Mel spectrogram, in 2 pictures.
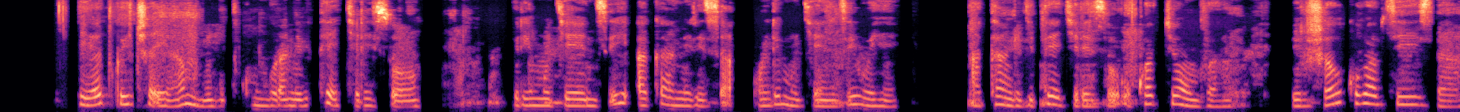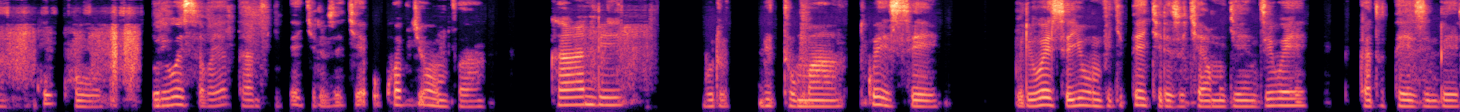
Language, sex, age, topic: Kinyarwanda, female, 36-49, finance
